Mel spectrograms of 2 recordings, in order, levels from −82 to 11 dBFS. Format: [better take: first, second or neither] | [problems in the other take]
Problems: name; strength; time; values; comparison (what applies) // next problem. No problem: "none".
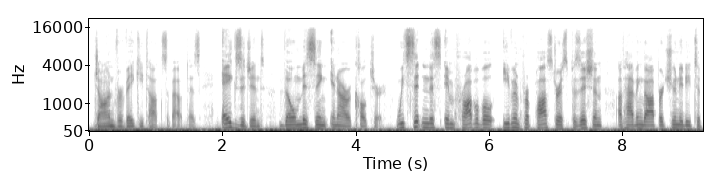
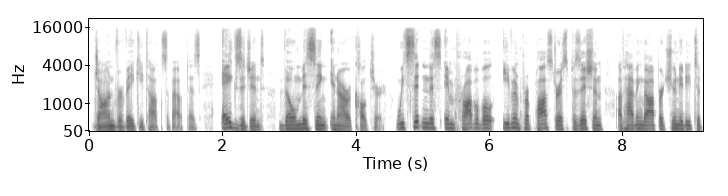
second | low rumble; faint; throughout; 25 dB below the speech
